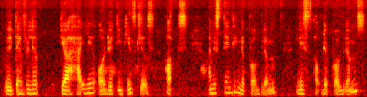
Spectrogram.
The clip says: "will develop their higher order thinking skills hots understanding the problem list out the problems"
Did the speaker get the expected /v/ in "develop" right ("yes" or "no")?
yes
